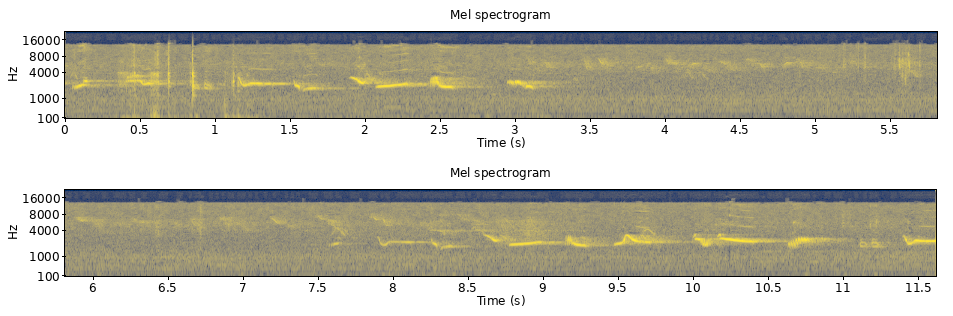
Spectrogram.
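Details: Rufous-bellied thrush singing: bursts of clear, warbled whistled notes, each briefly rising then falling, strung into rapid phrases for about three seconds, a long quiet pause, then another run of phrases. A few low thumps near the start.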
